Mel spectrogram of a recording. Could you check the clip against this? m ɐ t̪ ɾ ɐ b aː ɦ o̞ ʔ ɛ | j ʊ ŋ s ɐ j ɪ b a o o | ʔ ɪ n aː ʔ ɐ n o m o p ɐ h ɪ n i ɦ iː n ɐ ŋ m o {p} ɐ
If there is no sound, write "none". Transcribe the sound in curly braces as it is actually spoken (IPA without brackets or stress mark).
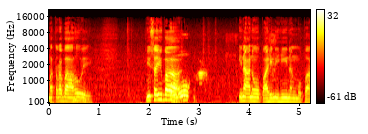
p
